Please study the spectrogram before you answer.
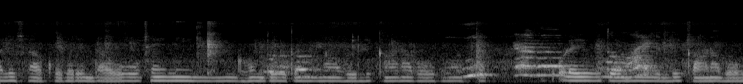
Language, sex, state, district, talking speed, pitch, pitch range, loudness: Kannada, female, Karnataka, Dakshina Kannada, 80 wpm, 165 Hz, 160-175 Hz, -31 LUFS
